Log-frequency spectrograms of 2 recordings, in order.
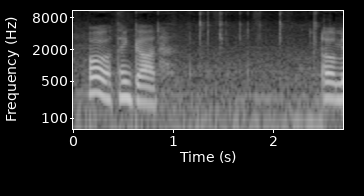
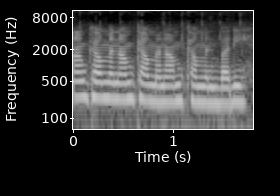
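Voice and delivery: normal talking voice

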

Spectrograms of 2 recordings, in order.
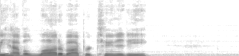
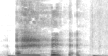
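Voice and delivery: laughing; 11 semitones higher, 5 dB louder than usual. Real, not acted. Laugh after the sneeze.

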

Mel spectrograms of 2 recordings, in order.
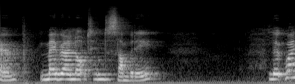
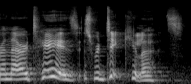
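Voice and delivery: usual speaking voice

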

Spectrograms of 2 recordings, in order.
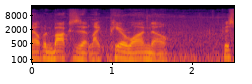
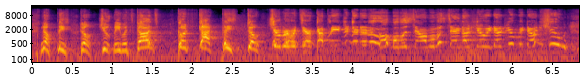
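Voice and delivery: very high-pitched panicked squeal; mock frantic pleading; 5 dB louder than usual. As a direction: beg for your life in a hammed-up falsetto. Mock pleading with guards not to shoot.

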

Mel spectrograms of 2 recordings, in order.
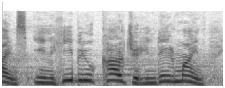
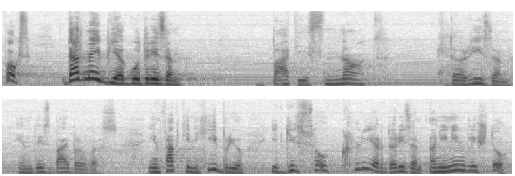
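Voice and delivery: soft sermon; 4 semitones lower, 11 dB quieter than usual. Acted. Soft preaching over music.

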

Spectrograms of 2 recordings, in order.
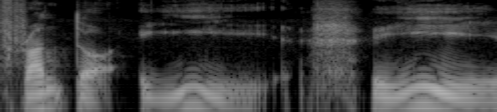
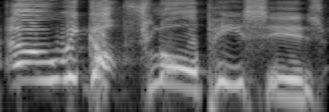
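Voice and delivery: much higher, louder, slow gasp of surprise; shocked exclaim; 10 dB louder than usual. Real, not acted. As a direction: burst out in shocked disbelief. Shocked reaction to item.

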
